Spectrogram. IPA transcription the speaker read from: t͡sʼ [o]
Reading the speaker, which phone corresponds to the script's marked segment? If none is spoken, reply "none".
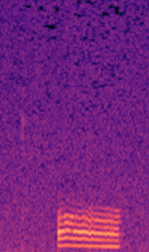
o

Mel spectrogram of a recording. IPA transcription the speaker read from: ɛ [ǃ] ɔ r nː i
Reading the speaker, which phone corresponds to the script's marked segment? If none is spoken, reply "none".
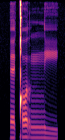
ǃ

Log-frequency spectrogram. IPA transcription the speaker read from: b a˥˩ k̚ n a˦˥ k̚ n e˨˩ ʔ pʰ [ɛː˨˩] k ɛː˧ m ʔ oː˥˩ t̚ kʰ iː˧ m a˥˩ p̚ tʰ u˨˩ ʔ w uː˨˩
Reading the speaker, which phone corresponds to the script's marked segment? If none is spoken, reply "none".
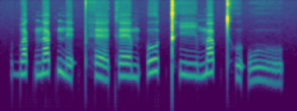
ɛː˨˩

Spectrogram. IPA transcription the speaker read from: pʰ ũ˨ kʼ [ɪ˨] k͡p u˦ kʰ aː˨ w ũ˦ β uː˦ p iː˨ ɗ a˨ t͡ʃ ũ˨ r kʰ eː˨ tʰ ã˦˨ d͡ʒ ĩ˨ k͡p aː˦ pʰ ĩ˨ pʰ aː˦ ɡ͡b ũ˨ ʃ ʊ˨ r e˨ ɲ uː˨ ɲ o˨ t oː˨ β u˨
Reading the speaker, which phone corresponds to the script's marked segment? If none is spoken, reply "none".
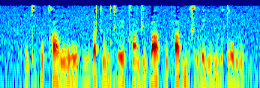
ɪ˦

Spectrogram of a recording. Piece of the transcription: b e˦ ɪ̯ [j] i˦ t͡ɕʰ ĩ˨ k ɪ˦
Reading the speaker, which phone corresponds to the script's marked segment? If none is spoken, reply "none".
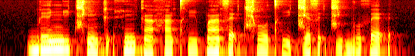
ɲ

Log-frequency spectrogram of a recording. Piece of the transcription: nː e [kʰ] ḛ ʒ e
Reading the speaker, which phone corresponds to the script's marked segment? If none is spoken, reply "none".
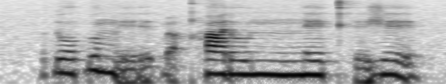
kʰ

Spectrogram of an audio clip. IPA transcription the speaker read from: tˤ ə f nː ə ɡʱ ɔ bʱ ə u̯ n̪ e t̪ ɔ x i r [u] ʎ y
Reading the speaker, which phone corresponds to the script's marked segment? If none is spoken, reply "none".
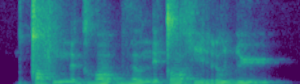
u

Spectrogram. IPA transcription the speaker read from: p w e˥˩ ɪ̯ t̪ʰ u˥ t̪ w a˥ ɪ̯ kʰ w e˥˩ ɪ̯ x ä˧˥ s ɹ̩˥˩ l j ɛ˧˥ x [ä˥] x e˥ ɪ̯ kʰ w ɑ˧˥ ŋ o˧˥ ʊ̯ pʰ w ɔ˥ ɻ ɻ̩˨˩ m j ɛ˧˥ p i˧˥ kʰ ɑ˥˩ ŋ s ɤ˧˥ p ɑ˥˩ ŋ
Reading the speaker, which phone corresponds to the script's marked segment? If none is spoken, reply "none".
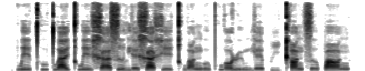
ä˥˩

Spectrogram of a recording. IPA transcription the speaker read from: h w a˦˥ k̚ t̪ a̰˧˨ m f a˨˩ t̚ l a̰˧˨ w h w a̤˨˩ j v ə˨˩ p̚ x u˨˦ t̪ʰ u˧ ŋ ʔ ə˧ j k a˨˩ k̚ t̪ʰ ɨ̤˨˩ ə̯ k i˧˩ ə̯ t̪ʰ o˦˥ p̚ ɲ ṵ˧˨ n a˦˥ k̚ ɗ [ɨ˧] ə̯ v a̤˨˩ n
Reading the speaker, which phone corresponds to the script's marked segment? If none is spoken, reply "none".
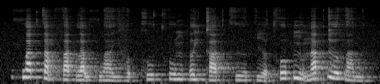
ɨ˧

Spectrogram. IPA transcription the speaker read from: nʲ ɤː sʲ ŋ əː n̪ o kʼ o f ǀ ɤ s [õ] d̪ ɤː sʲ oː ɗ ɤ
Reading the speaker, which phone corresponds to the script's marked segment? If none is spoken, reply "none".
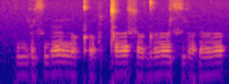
o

